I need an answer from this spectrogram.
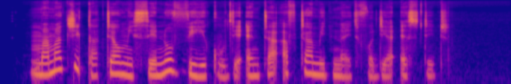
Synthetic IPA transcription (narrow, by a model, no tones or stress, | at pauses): mamat͡ʃikatʰɛlmisenovihikuldeʔɛ̃ntʰə̰ʔa̰ftʰəmidnaɪtfɔdɛəʔɛstʰed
